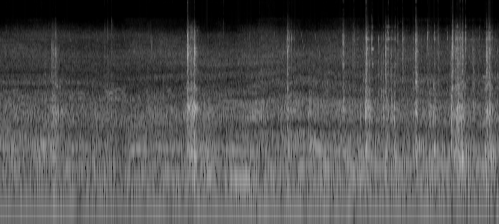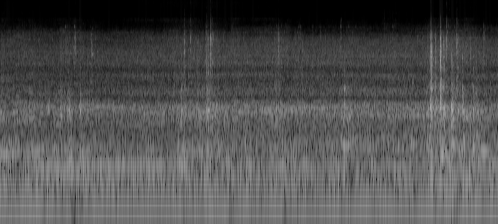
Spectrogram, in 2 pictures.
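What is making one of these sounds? A metal bucket scrapes and thuds against dry ground.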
